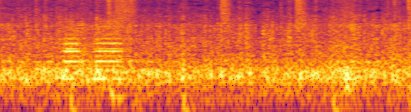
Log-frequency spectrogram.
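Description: Plastic toy dump trucks towed in a chain over gravel, their wheels crunching and rattling on the stones with irregular bumps.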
